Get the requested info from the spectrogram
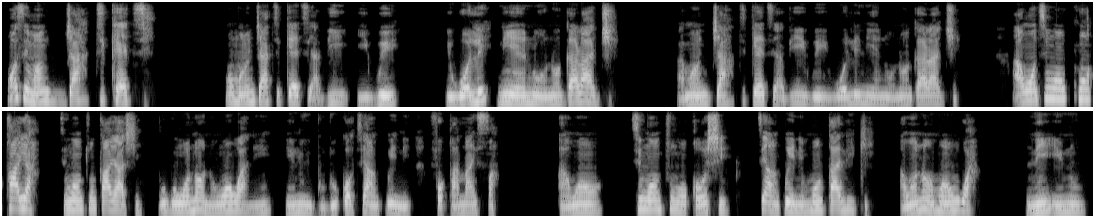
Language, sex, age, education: Yoruba, female, 46-60, tertiary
